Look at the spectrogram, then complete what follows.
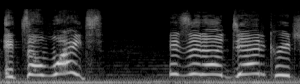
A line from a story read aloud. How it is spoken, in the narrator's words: she's just kind of like happy yelling, like not at anybody in particular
